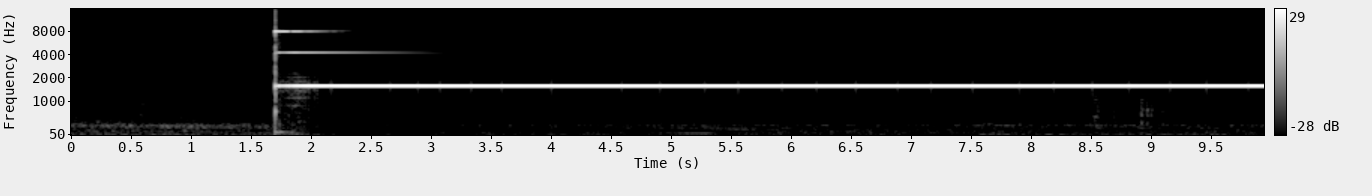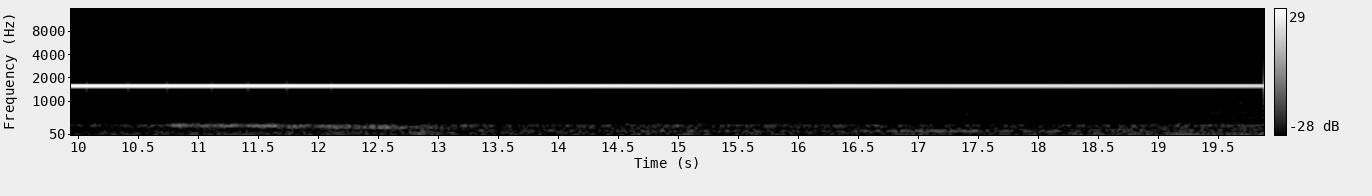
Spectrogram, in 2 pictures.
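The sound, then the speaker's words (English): A tone bar is struck once and rings out as a clear, pure, high tone. It holds steadily on its own for many seconds and fades very slowly toward the end. “Now I'm going to sound the tone bar and see if you can listen to the sound until you cannot hear it anymore.”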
